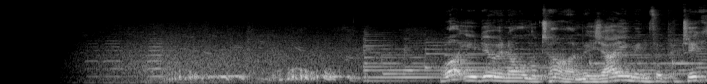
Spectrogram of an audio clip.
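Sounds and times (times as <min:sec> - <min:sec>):
domestic pigeon cooing: 0:01.5 - 0:03.7
speech: 0:04.4 - 0:07.0.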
